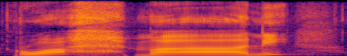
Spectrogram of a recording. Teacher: हा को आपने हल्क से पढ़ना है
